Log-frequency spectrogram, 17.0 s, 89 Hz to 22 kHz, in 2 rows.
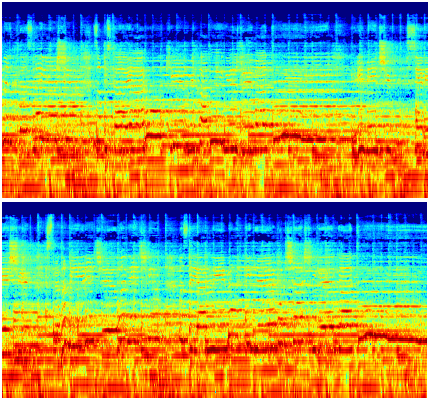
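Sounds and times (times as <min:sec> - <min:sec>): girl singing into microphone: 0:00.0 - 0:17.0
instrumental music with steady beat: 0:00.0 - 0:17.0.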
